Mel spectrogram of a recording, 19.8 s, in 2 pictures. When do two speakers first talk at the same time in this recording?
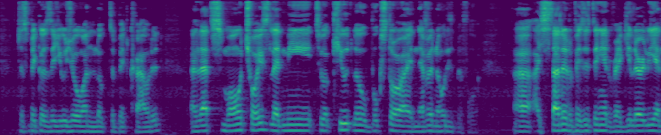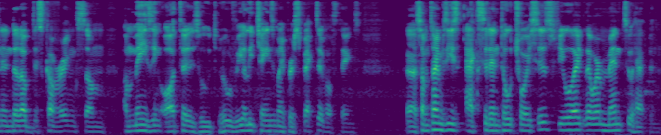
none

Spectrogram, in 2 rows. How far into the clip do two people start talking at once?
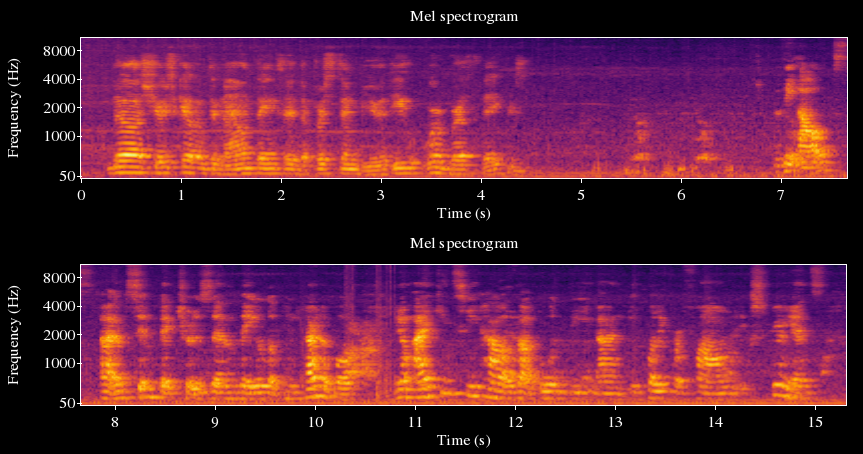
none

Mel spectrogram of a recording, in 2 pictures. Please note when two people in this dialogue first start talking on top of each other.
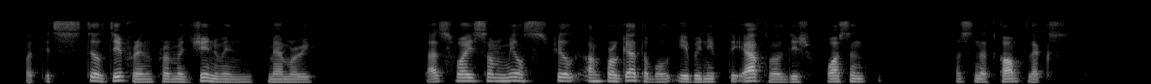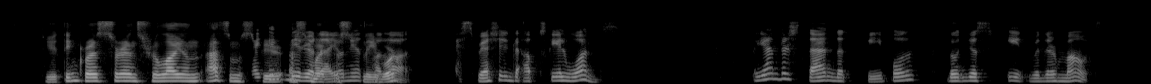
14 s

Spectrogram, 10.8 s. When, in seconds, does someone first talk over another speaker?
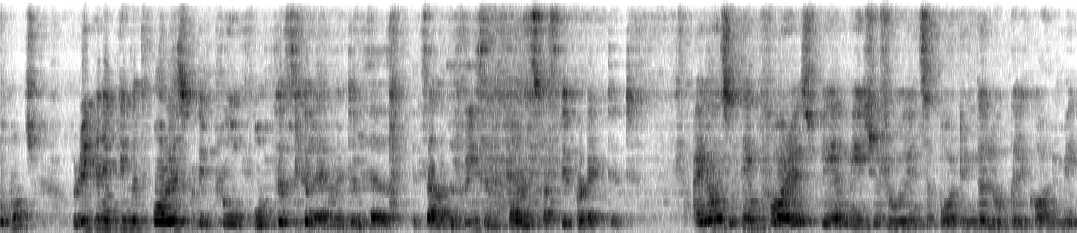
none

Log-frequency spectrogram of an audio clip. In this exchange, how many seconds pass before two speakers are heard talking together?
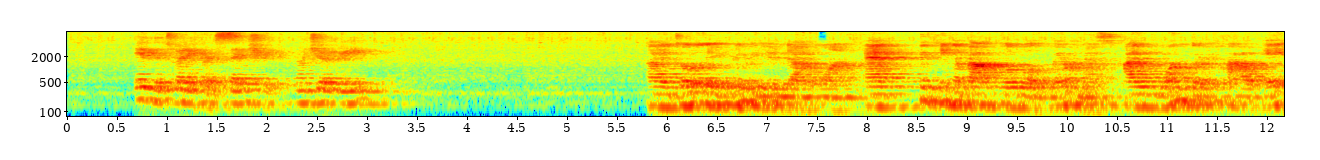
none

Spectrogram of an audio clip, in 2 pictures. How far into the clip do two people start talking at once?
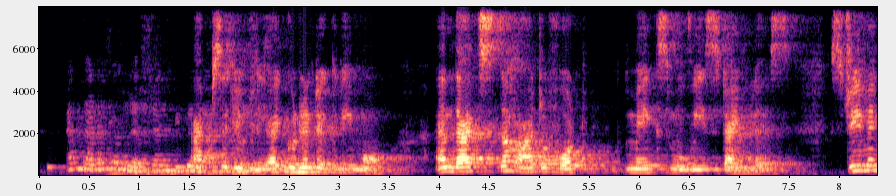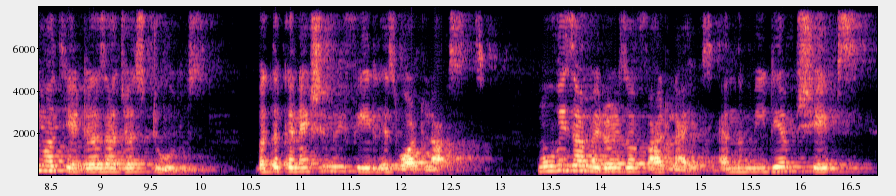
2 s

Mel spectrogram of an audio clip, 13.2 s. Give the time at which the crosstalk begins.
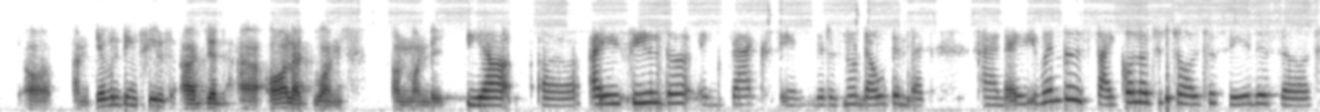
none

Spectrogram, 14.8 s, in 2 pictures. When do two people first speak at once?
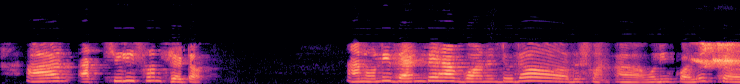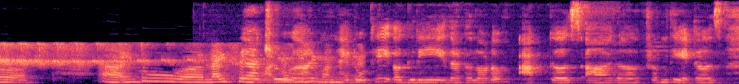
10 s

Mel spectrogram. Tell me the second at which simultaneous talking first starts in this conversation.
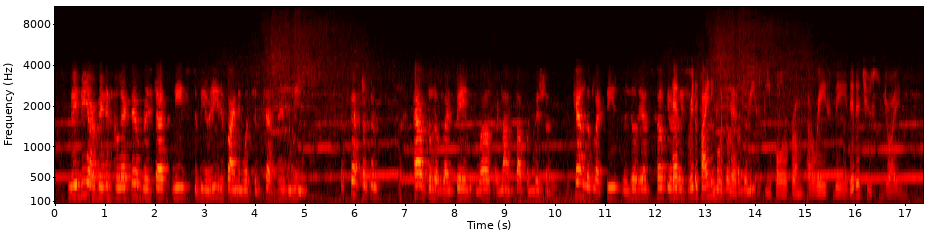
12 s

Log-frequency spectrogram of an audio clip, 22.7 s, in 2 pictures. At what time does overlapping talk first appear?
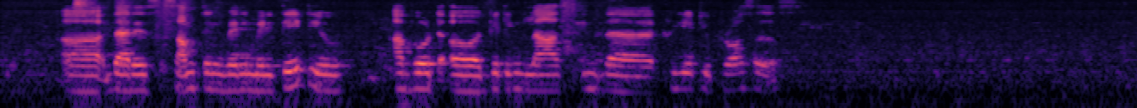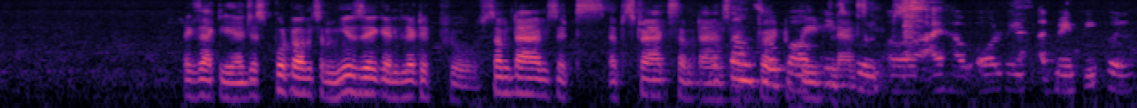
18 s

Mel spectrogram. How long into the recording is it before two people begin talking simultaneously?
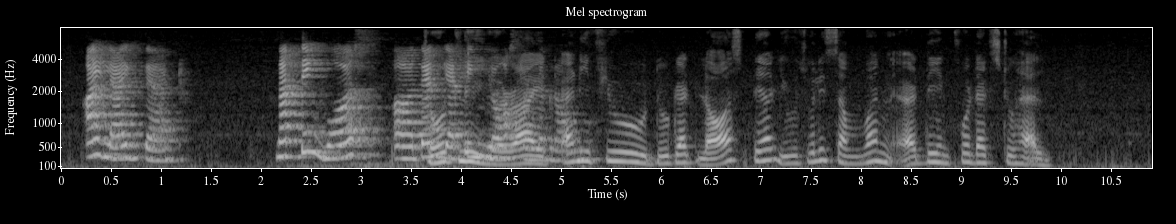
4 s

